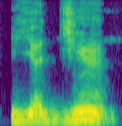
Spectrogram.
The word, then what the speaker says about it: यज्ञ: असली शब्द क्या है, ये, और कैसे बोला जाएगा, यज्ञ। आज हमारे घर में क्या हुआ, यज्ञ हुआ। हम अपने घर में क्या करते हैं, यज्ञ करते हैं। ब्राह्मण लोग, पंडित लोग, पुरोहित लोग क्या करते हैं, यज्ञ करते हैं, यज्ञ। ध्यान रखिए, यज्ञ नहीं, यज्ञ तो बहुत लोग बोलते हैं, गलत बोलते हैं, यज्ञ शब्द गलत है, यज्ञ।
